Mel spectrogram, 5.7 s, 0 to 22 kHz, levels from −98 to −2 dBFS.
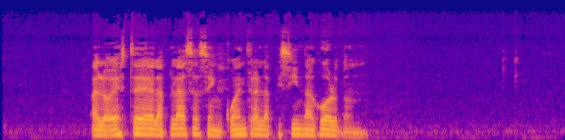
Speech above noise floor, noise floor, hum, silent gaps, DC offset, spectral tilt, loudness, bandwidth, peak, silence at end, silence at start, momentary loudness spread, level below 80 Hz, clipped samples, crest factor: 37 dB; -59 dBFS; none; none; under 0.1%; -4.5 dB/octave; -22 LUFS; 15 kHz; -6 dBFS; 1.95 s; 0.9 s; 9 LU; -54 dBFS; under 0.1%; 18 dB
